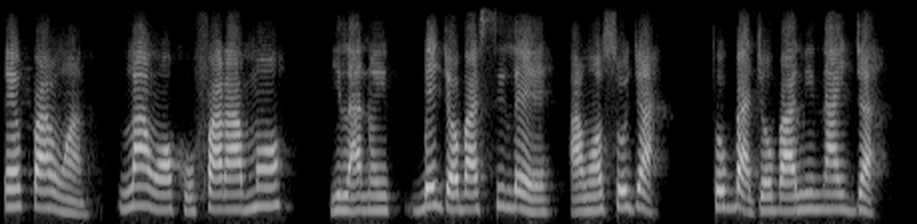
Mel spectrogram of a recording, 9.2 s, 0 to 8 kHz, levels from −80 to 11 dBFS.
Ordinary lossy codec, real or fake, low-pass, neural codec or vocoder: Opus, 32 kbps; fake; 7.2 kHz; codec, 16 kHz, 0.7 kbps, FocalCodec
